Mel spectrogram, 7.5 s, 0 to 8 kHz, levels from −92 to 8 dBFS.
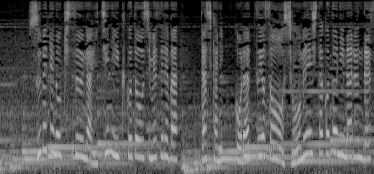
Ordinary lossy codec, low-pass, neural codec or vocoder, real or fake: none; none; none; real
